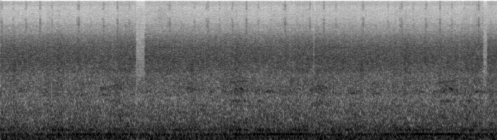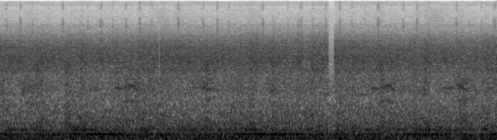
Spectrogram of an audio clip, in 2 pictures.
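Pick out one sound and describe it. A train rumbles steadily along the rails with a low engine hum.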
